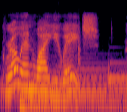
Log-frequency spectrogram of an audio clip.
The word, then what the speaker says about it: Gráinne: She asked what I meant and I said, "Well, in Ireland, they typically pronounce it like grow NYU."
